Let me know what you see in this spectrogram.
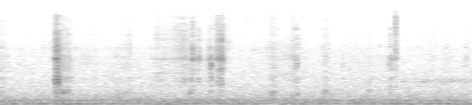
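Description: Chewing a crispy fried Korean cheese corn dog with the mouth closed: a few short crunches and mouth clicks, about half a second, two seconds and four seconds in, over a steady low rumble.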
